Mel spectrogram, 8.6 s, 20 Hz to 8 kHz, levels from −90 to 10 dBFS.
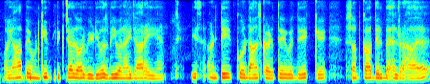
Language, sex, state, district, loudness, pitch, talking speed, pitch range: Hindi, male, Bihar, Kaimur, -16 LUFS, 125 Hz, 165 wpm, 120-130 Hz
